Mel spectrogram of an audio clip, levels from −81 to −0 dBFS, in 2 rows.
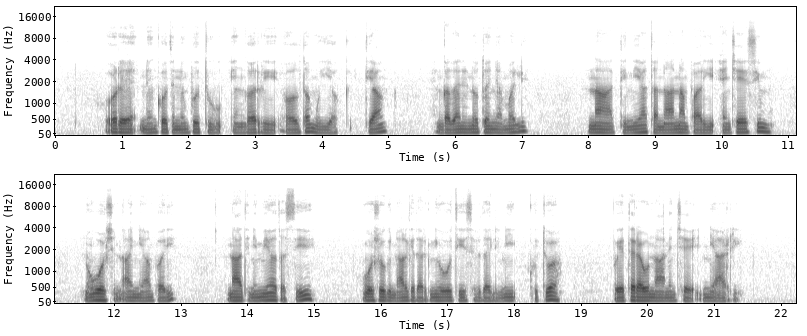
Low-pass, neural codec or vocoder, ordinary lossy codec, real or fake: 14.4 kHz; vocoder, 44.1 kHz, 128 mel bands, Pupu-Vocoder; none; fake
